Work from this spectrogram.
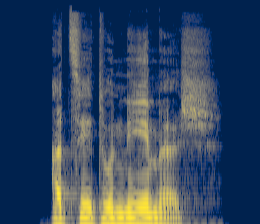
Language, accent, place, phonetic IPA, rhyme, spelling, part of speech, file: German, Germany, Berlin, [ˌat͡setoˈnɛːmɪʃ], -ɛːmɪʃ, azetonämisch, adjective, De-azetonämisch.ogg
- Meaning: alternative form of acetonämisch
